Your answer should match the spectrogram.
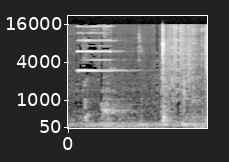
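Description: Elevator car-call button beeping once as it is pressed: a single high tone that fades out within about a second, followed by a sharp click, over a low steady hum.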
